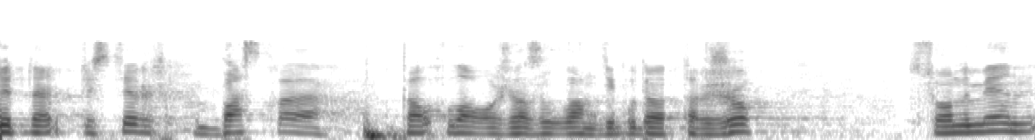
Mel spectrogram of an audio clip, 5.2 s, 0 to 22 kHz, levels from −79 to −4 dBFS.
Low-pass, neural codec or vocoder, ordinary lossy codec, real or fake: 7.2 kHz; codec, 16 kHz in and 24 kHz out, 1.1 kbps, FireRedTTS-2 codec; none; fake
